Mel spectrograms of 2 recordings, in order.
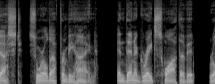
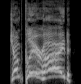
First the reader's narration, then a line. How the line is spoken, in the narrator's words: Vale yelled at his brother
